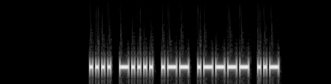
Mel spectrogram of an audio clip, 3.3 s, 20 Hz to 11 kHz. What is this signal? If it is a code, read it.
Morse code, heard as a keyed tone, about 40 wpm, 700 Hz. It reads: H6W1U
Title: Five Challenging Letter-Number Combinations 40wpm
